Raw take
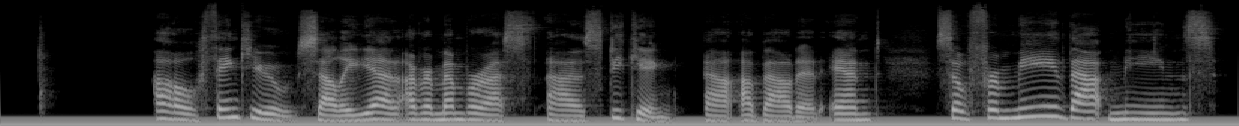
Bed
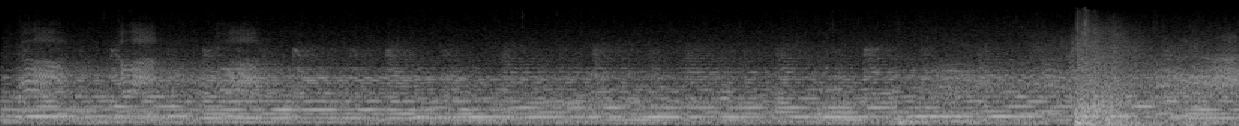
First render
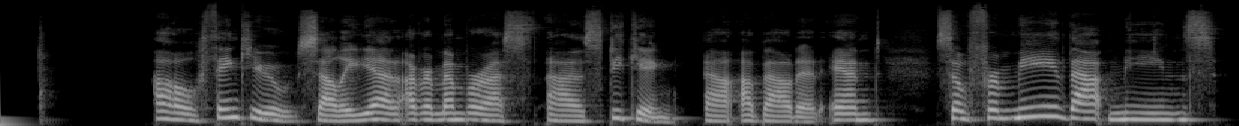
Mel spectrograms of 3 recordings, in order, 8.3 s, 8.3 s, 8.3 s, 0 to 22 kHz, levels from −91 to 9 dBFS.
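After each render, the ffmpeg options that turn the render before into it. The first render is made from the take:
-af "bandreject=f=50:t=h:w=6,bandreject=f=100:t=h:w=6,bandreject=f=150:t=h:w=6,bandreject=f=200:t=h:w=6,bandreject=f=250:t=h:w=6"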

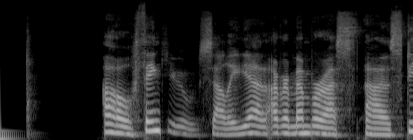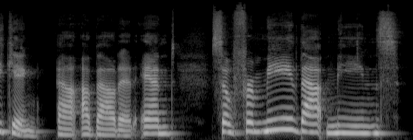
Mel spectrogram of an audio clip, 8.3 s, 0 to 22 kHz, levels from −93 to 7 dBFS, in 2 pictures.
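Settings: -filter_complex "[0:a]asplit=2[s0][s1];[s0]atrim=end=1.6,asetpts=PTS-STARTPTS,afade=t=out:st=1.596:d=0.004:c=hsin:silence=0.0749894[s2];[s1]atrim=start=1.6,asetpts=PTS-STARTPTS,afade=t=in:d=1.62:silence=0.0749894[s3];[s2][s3]concat=n=2:v=0:a=1"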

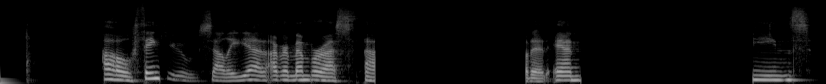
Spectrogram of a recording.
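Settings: -filter_complex "[0:a]asplit=5[s0][s1][s2][s3][s4];[s0]atrim=end=3.75,asetpts=PTS-STARTPTS,afade=t=out:st=3.746:d=0.004:c=hsin[s5];[s1]atrim=start=3.75:end=5.26,asetpts=PTS-STARTPTS,volume=0[s6];[s2]atrim=start=5.26:end=5.81,asetpts=PTS-STARTPTS,afade=t=in:d=0.004:c=hsin,afade=t=out:st=0.546:d=0.004:c=hsin[s7];[s3]atrim=start=5.81:end=7.53,asetpts=PTS-STARTPTS,volume=0[s8];[s4]atrim=start=7.53,asetpts=PTS-STARTPTS,afade=t=in:d=0.004:c=hsin[s9];[s5][s6][s7][s8][s9]concat=n=5:v=0:a=1"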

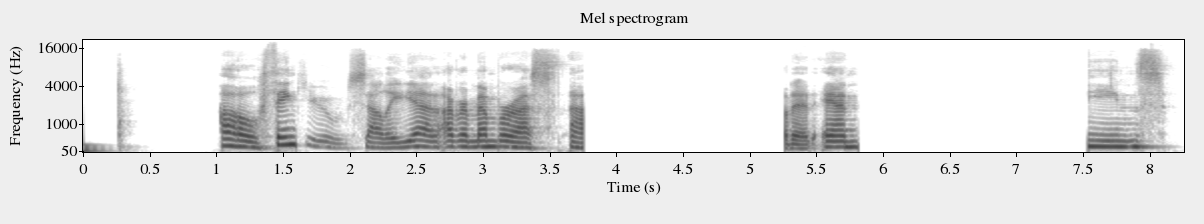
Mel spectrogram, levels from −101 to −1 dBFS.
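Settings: -af "volume=0.531"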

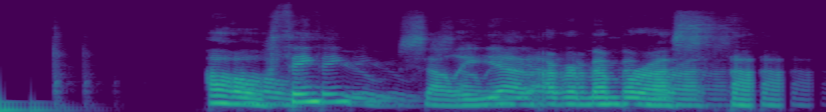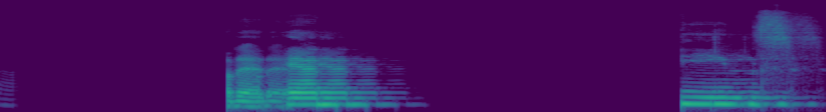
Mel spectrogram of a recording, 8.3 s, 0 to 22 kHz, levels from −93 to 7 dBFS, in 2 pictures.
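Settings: -filter_complex "[0:a]asplit=2[s0][s1];[s1]adelay=17,volume=0.335[s2];[s0][s2]amix=inputs=2:normalize=0,asplit=2[s3][s4];[s4]adelay=149,lowpass=f=4000:p=1,volume=0.398,asplit=2[s5][s6];[s6]adelay=149,lowpass=f=4000:p=1,volume=0.18,asplit=2[s7][s8];[s8]adelay=149,lowpass=f=4000:p=1,volume=0.18[s9];[s5][s7][s9]amix=inputs=3:normalize=0[s10];[s3][s10]amix=inputs=2:normalize=0"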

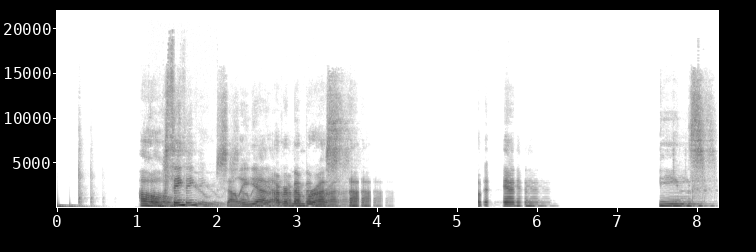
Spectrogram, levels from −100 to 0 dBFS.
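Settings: -filter_complex "[0:a]asettb=1/sr,asplit=3[s0][s1][s2];[s0]atrim=end=1.134[s3];[s1]atrim=start=1.13:end=2.01,asetpts=PTS-STARTPTS,afade=t=in:d=0.004:c=qsin,afade=t=out:st=0.876:d=0.004:c=qsin,bass=f=250:g=5,treble=f=4000:g=8[s4];[s2]atrim=start=2.006[s5];[s3][s4]acrossfade=d=0.004:c1=hsin:c2=qsin[s6];[s6][s5]acrossfade=d=0.004:c1=qsin:c2=hsin,asplit=3[s7][s8][s9];[s7]afade=t=out:st=5.28:d=0.02[s10];[s8]agate=range=0.00708:threshold=0.0282:ratio=16:release=100:detection=peak,afade=t=in:st=5.28:d=0.02,afade=t=out:st=5.84:d=0.02[s11];[s9]afade=t=in:st=5.84:d=0.02[s12];[s10][s11][s12]amix=inputs=3:normalize=0"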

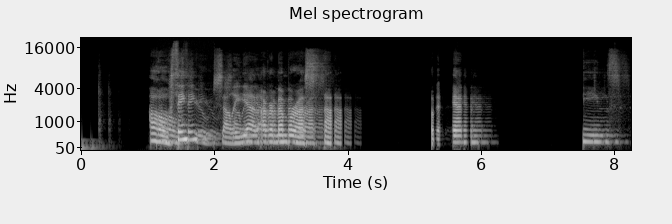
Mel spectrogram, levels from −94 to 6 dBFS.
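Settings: -af "dynaudnorm=f=110:g=17:m=3.55"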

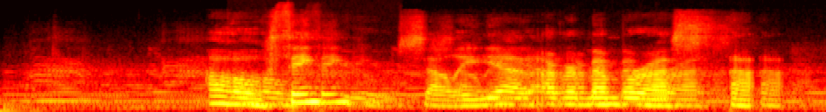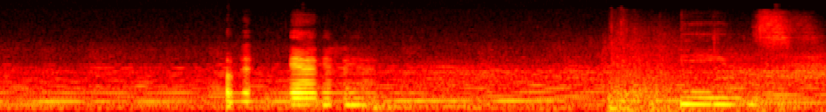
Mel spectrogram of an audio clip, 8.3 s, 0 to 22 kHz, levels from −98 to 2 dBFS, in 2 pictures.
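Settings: -filter_complex "[1:a]volume=0.251[s0];[0:a][s0]amix=inputs=2:normalize=0"

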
